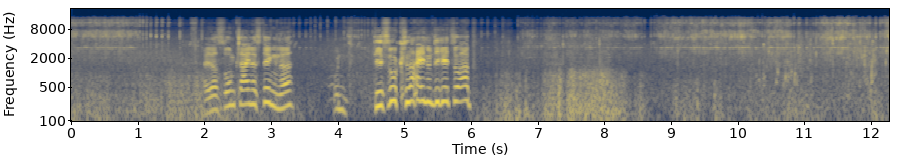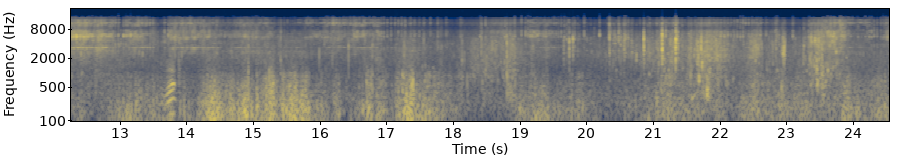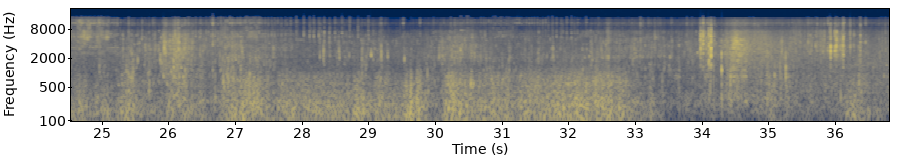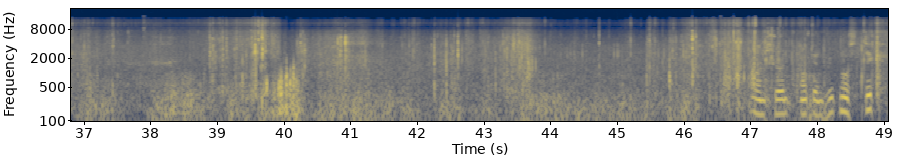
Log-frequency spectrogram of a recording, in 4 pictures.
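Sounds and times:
handling clicks and rustles: 0.0s - 28.6s, 33.8s - 37.6s, 38.8s - 41.1s, 45.2s - 49.0s
wind buffeting microphone: 0.0s - 49.0s.

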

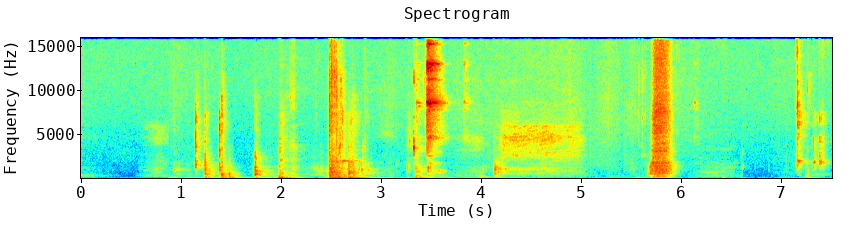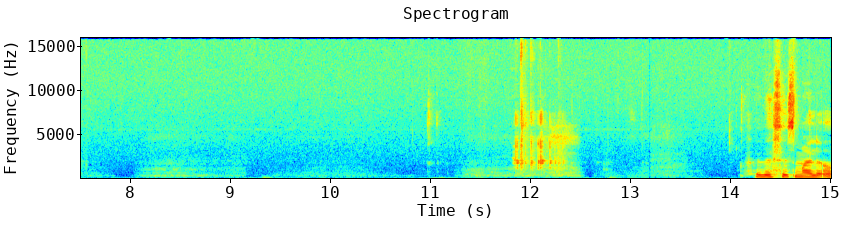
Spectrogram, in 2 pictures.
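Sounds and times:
dull knocks and thumps: 0.9s - 3.5s.

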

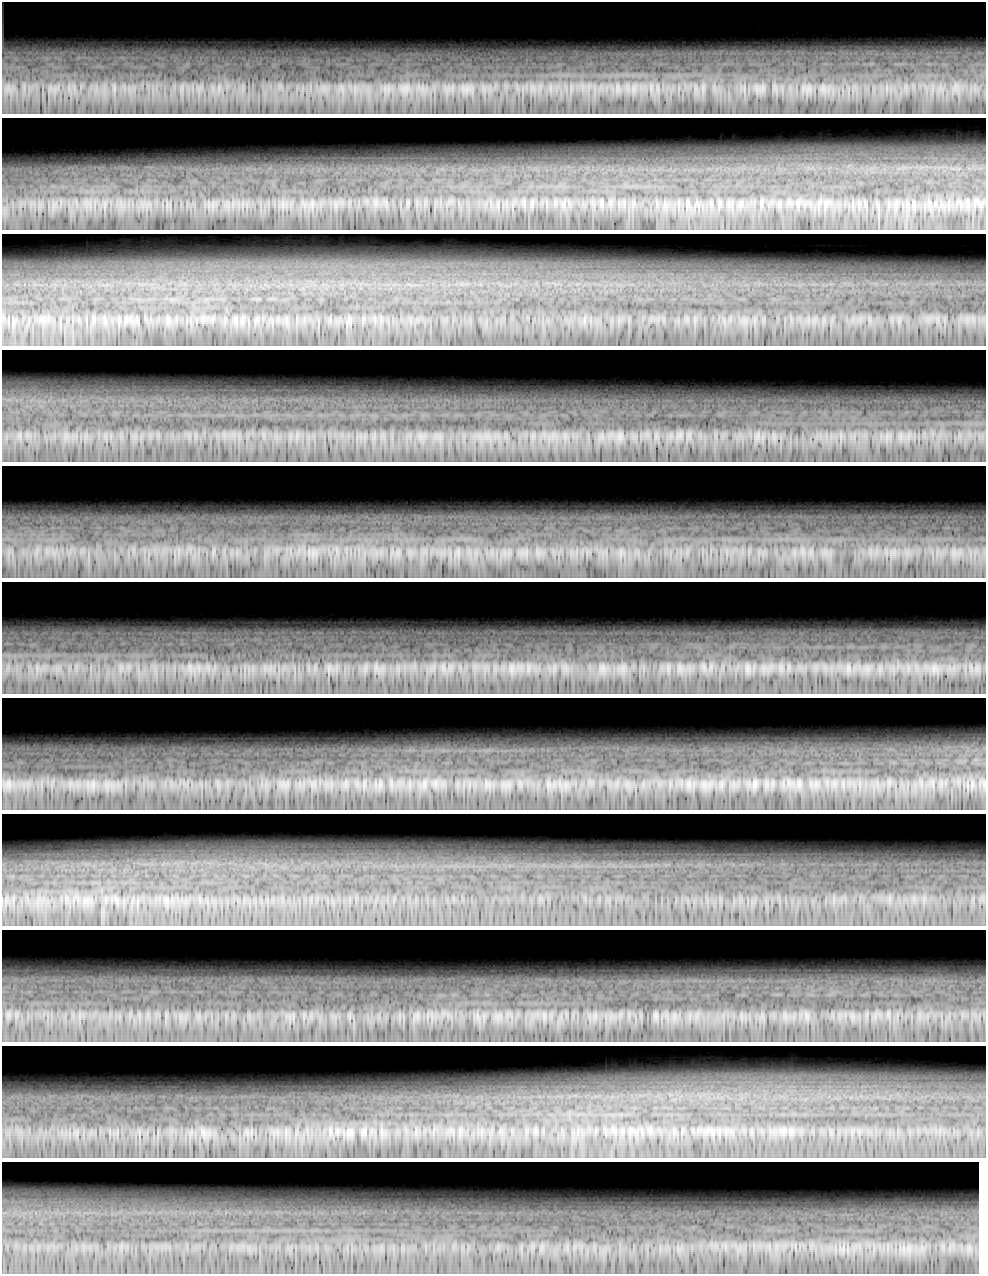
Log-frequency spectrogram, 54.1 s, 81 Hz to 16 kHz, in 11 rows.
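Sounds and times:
gong ringing: 4.9s - 18.4s, 32.9s - 54.0s.

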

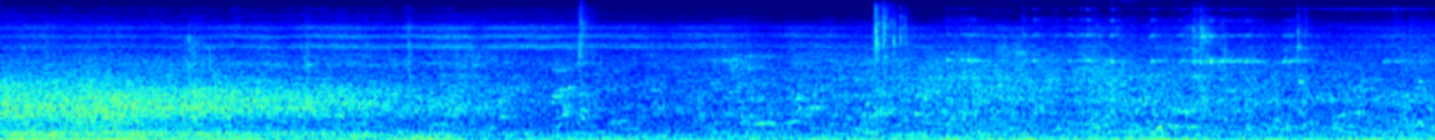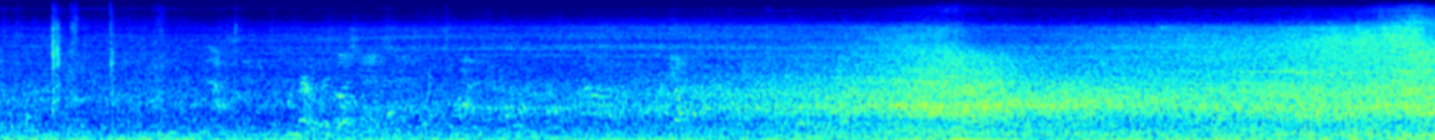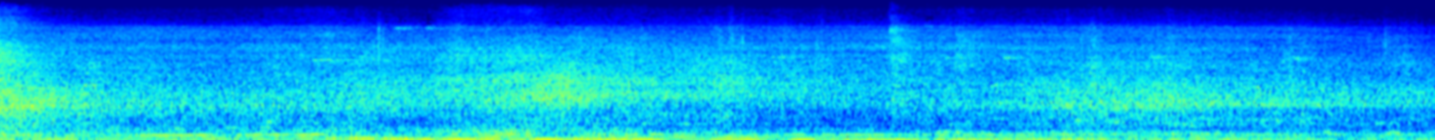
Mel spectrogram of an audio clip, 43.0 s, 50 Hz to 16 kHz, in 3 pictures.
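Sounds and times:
cars passing: 0.0s - 7.7s, 21.0s - 43.0s.

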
